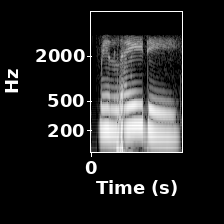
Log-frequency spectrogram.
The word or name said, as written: milady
